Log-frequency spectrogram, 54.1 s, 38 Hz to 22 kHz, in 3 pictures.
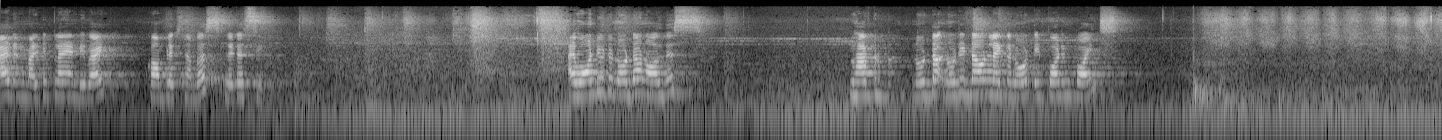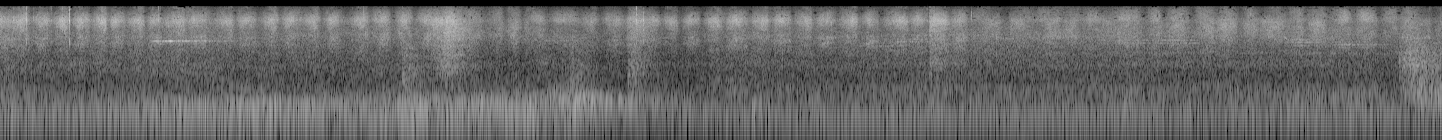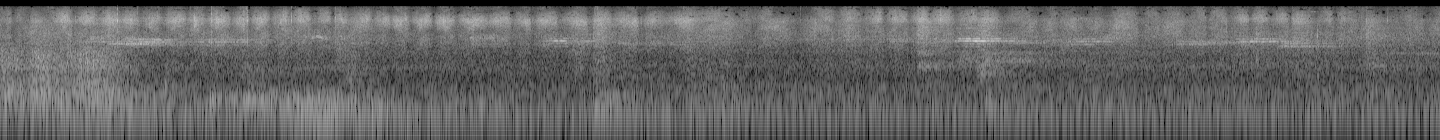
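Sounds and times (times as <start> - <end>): eraser rubbing on whiteboard: 2.9 - 9.0, 12.1 - 54.0
steady low rumble: 14.4 - 42.8.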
